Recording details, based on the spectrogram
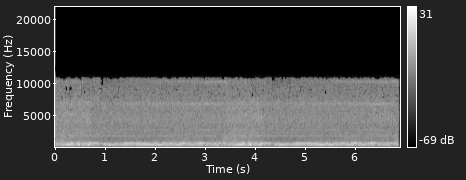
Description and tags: CR - Wind create chord
Good day.
Recorded with webcam - bottle sound + pitch shift, reverb.
Support project using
